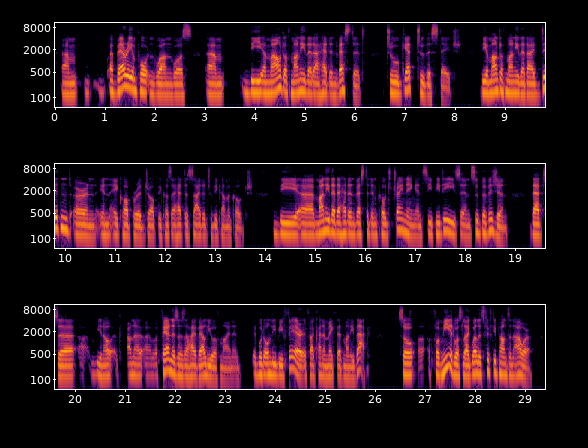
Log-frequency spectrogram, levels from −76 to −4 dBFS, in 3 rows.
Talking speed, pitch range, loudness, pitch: 195 wpm, 120-140 Hz, -26 LUFS, 130 Hz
